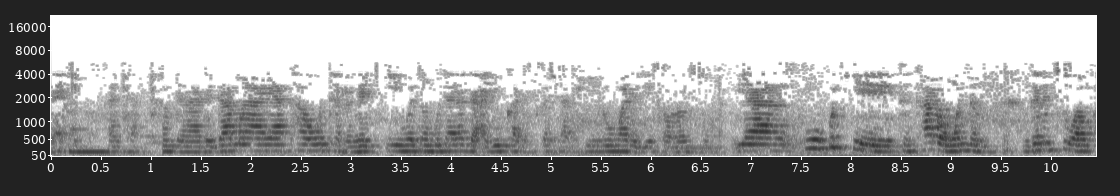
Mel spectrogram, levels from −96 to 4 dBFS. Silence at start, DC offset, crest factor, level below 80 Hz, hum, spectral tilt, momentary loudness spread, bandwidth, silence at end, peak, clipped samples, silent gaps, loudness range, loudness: 0 s; under 0.1%; 18 dB; -50 dBFS; none; -5.5 dB/octave; 12 LU; 5.8 kHz; 0 s; -8 dBFS; under 0.1%; none; 4 LU; -26 LUFS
